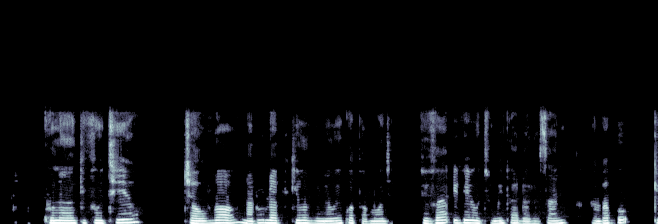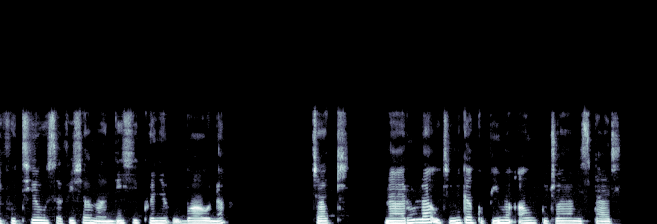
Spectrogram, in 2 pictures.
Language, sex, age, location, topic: Swahili, female, 25-35, Nakuru, education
